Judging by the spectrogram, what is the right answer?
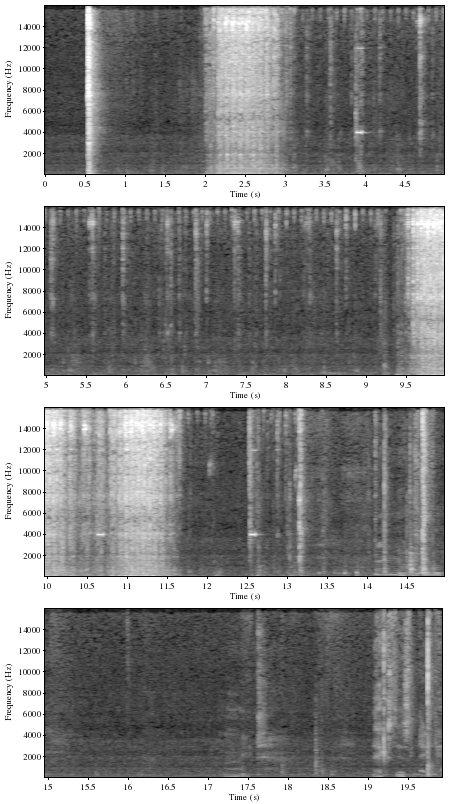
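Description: A sewing machine tacks and stitches a seam in two short bursts of rapid whirring, separated by quiet stretches with light handling clicks.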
